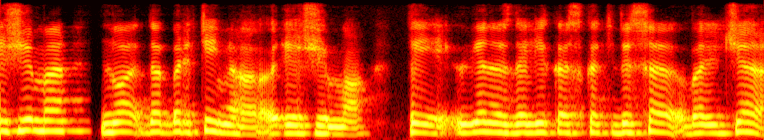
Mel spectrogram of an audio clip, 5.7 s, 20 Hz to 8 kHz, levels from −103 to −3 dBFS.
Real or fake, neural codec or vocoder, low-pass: fake; autoencoder, 48 kHz, 32 numbers a frame, DAC-VAE, trained on Japanese speech; 7.2 kHz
